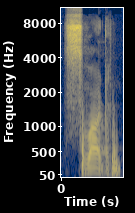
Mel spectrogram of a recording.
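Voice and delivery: Sword drawn out slowly as one beat; slow syllable demo. Shown as a demonstration. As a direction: hold sword long for the class. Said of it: "sword में एक syllable". ("Sword" धीरे, खींचकर)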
